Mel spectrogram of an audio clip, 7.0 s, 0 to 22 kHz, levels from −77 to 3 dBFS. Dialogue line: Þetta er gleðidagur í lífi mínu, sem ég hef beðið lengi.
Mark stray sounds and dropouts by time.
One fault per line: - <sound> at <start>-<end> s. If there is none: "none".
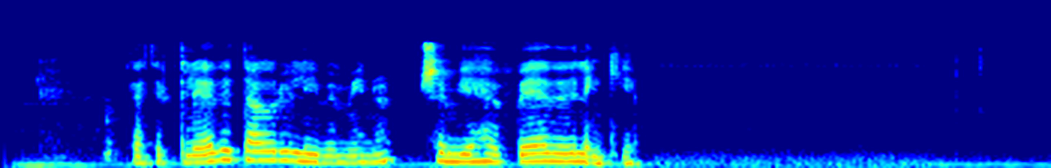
none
